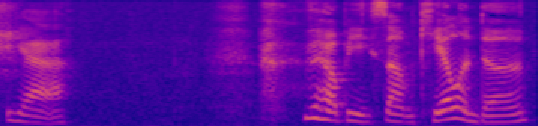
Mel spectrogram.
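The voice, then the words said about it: Put-on accent, done well. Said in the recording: “you did it with the accent. That's good.”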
